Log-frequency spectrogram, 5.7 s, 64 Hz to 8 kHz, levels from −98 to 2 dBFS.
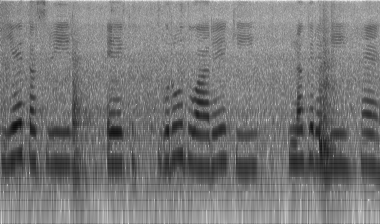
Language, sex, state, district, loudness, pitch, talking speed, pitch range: Hindi, female, Haryana, Charkhi Dadri, -17 LUFS, 235 Hz, 85 wpm, 230-245 Hz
